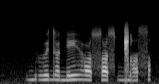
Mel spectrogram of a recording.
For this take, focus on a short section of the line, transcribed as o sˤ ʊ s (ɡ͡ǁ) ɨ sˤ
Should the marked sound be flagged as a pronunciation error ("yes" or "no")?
no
